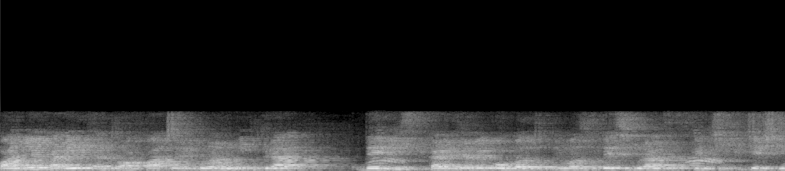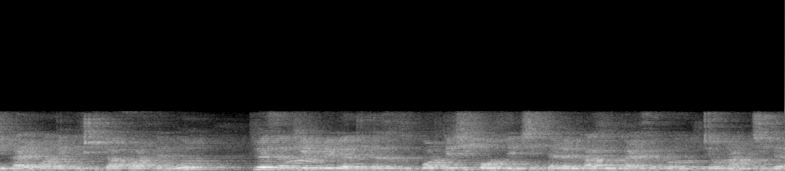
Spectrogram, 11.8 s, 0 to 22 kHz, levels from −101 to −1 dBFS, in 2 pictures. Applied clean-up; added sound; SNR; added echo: neural separator model SepFormer DNS4.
